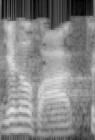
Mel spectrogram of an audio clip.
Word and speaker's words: 耶和华: 那么当我们现在念耶和华这个名字的时候，实际上来说我们就是加上阿多乃的这个读音，所以把神的名字念成耶和华。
